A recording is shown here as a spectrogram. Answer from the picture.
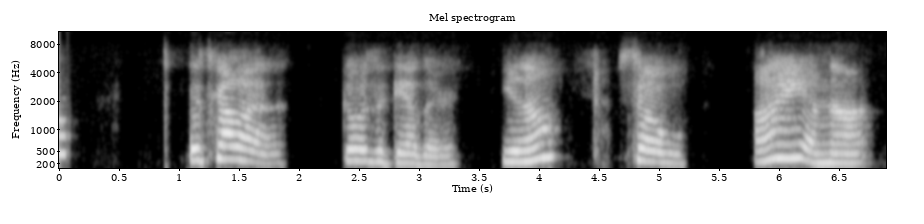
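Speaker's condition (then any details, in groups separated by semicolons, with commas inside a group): Cerebellar ataxia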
